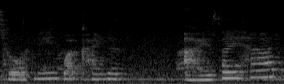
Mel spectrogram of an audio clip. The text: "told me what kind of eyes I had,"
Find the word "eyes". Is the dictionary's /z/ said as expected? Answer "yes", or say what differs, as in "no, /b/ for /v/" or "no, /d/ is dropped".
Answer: no, /s/ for /z/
